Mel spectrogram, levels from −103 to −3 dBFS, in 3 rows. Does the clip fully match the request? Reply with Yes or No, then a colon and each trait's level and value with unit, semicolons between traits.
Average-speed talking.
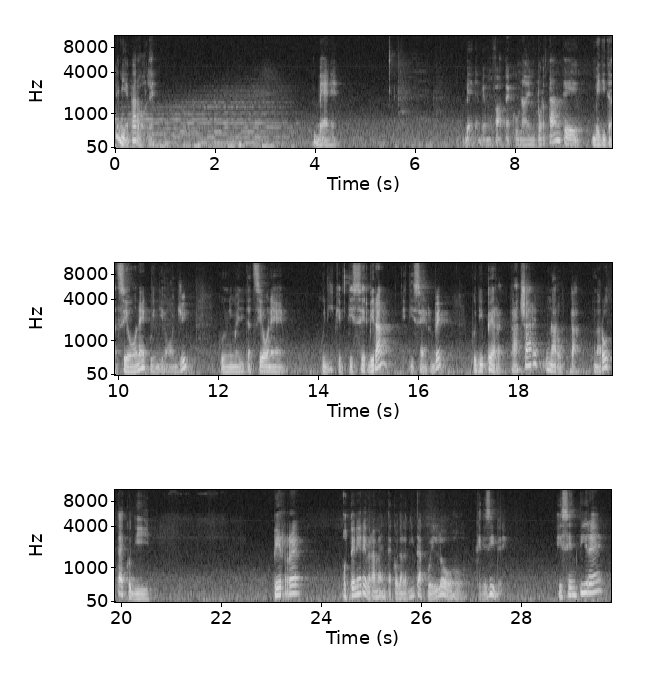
No: slow, 85 wpm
